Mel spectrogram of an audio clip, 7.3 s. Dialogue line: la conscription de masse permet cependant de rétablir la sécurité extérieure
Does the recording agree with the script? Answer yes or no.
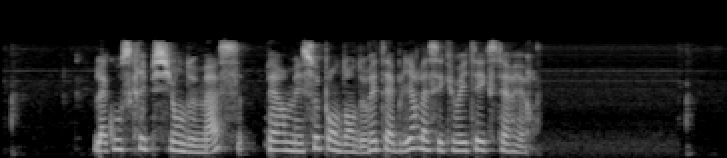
yes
